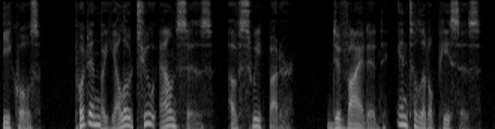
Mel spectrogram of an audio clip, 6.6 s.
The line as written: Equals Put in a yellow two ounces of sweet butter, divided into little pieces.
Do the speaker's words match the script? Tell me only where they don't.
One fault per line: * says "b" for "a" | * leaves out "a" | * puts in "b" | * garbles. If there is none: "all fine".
all fine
